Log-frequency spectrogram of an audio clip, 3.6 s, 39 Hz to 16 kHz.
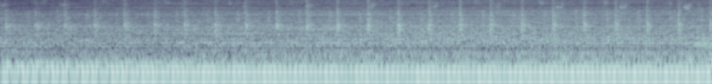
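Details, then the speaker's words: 2008 Chevrolet Silverado 4.3 L V6 after sitting, idling before an oil filter change and transmission-fluid treatment; sharp light ticking about three per second over steady idle, hydraulic lifter tick. "go ahead and fire it up so you can hear it it's pretty good tick that it's got"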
